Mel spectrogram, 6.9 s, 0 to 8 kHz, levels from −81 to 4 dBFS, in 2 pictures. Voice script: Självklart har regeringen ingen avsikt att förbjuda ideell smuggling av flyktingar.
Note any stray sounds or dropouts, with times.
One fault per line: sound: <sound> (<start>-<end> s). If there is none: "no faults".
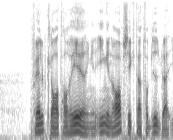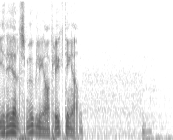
no faults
